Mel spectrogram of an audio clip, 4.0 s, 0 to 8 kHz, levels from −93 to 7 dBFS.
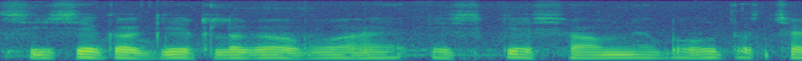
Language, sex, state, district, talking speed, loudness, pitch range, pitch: Hindi, male, Uttar Pradesh, Shamli, 150 wpm, -17 LUFS, 105-110 Hz, 105 Hz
